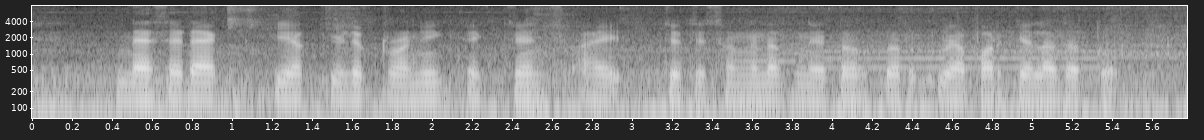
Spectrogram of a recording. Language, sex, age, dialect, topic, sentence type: Marathi, male, 31-35, Varhadi, banking, statement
